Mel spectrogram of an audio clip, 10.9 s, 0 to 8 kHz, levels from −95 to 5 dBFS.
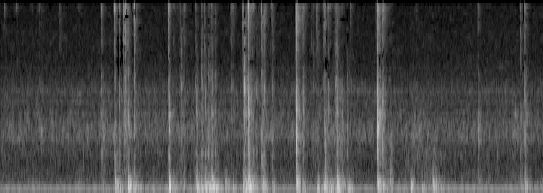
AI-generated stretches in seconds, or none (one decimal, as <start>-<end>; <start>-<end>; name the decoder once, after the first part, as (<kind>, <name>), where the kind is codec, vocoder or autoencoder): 2.5-3.4 (vocoder, BigVGAN v2)

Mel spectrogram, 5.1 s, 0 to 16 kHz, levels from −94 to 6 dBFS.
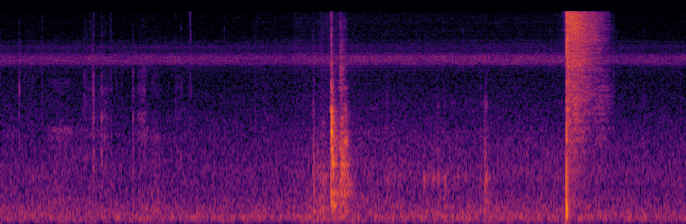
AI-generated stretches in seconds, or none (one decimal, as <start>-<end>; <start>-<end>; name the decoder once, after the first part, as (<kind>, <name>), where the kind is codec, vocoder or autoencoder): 2.2-4.3 (vocoder, BigVGAN v2)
